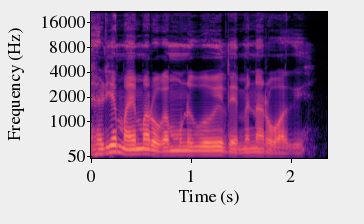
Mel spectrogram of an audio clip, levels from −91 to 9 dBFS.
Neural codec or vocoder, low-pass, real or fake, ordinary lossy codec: none; none; real; none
